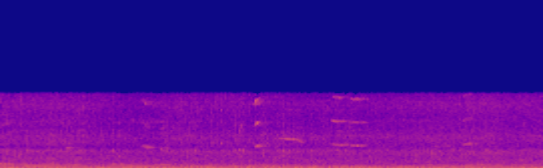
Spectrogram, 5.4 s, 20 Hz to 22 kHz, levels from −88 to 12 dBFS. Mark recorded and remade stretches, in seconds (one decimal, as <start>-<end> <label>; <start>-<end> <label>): 0.0-1.4 recorded; 1.4-2.7 remade; 2.7-3.9 recorded; 3.9-4.5 remade; 4.5-5.4 recorded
